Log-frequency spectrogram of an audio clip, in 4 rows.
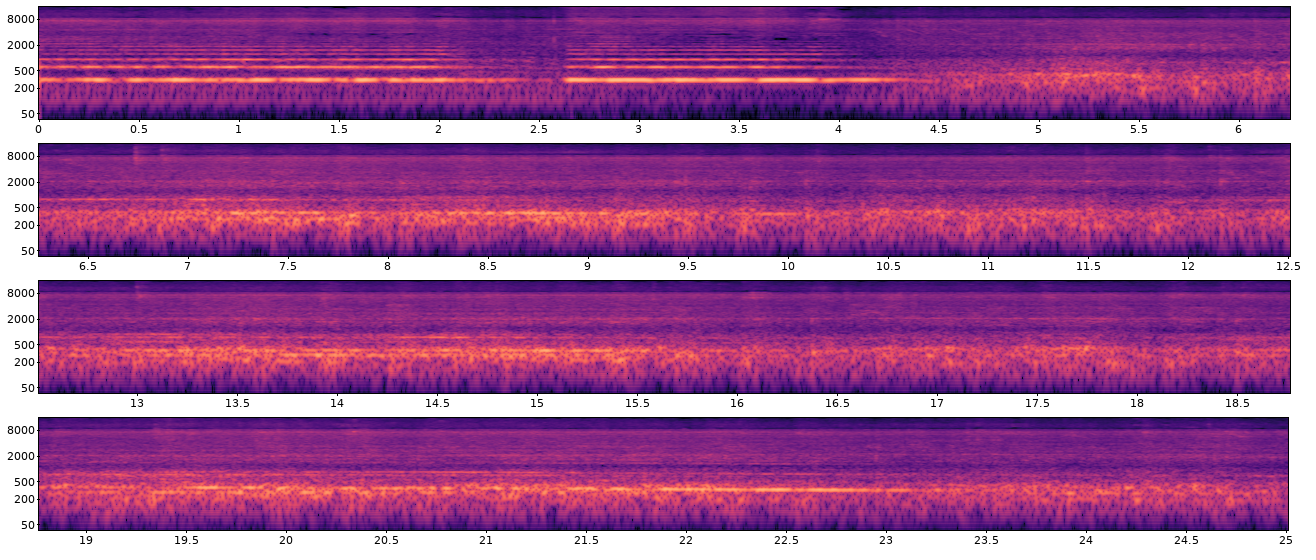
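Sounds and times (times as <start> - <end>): train horn blasts: 0.0 - 4.4, 6.1 - 8.5, 12.2 - 15.2, 18.5 - 23.6
train wheels rumbling and clattering: 0.0 - 25.0.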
